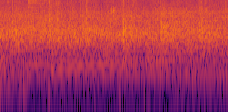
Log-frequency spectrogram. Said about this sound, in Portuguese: Vamos aplaudir o nome de Jesus.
